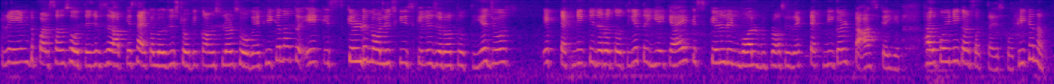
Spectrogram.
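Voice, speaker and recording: High-voiced woman teaching in an echoey room. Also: steady tone, a little fast, a little hiss or hum. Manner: explains step by step, often asking "ठीक है ना". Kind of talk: lecture to teacher-training students.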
